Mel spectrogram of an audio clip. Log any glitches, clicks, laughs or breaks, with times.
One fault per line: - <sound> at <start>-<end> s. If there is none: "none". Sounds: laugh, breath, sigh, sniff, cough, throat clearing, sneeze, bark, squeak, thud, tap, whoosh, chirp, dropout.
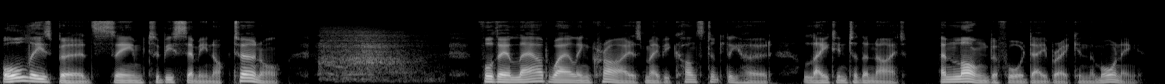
- sniff at 3.1-4.5 s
